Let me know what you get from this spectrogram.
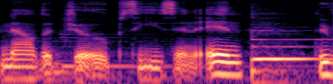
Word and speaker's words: Job: Now, for my listeners who are not familiar with the Bible, it's Job, J-O-B, it's spelled like job. But it's not Job. His name is Job, and there's a whole book titled after him.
